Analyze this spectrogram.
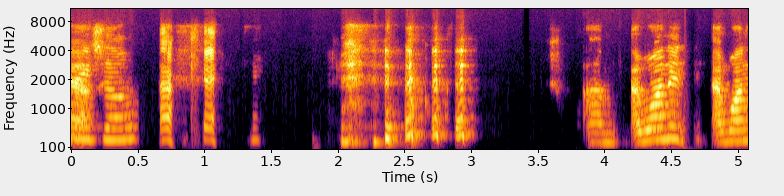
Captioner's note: chuckle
